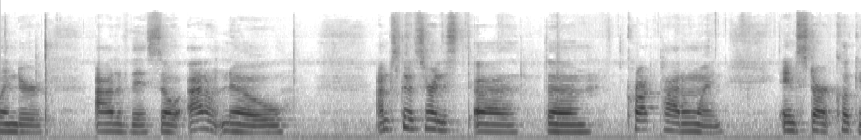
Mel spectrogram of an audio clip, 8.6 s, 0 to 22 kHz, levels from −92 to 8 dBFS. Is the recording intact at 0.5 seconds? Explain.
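Yes, the audio is intact at 0.5 seconds, with no fault present at that moment.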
